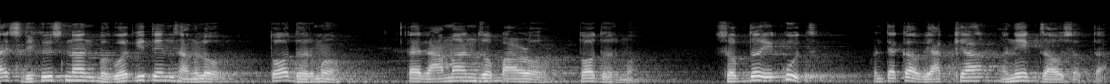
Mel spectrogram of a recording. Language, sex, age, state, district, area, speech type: Goan Konkani, male, 18-30, Goa, Bardez, urban, spontaneous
